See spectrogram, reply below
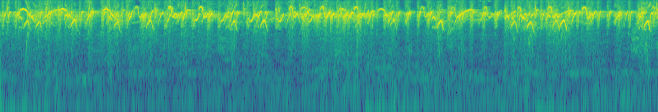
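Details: Lure call of brown-throated sunbirds for pulling in birds: crowded, excited high-pitched chirping, rapid short notes and squeaks repeated without letup.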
